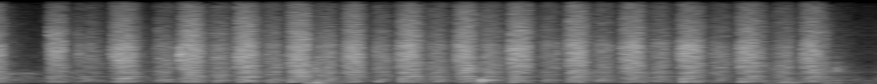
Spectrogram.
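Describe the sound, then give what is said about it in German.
Rhythmic rasping strokes of potatoes being grated on a grater, roughly twenty quick back-and-forth scrapes in steady succession, bright and gritty, with no talking; the grated potatoes quickly release water. “man merkt auf jeden Fall, dass die Kartoffeln, wenn man die dann über die Reibe zieht, relativ schnell dann auch einfach Wasser ziehen.”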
